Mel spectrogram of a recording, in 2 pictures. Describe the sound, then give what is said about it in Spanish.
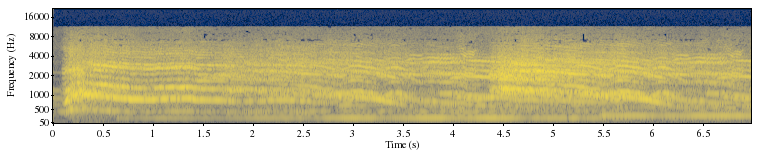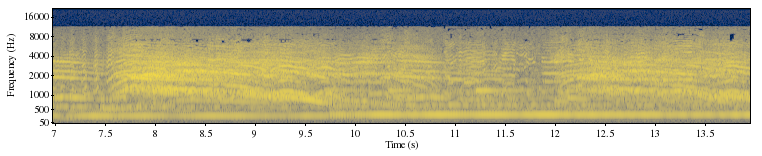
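A terrible scream and children's shouting, heard as continuous loud, high wailing cries with repeatedly falling pitch over a steady low drone, filling the whole stretch without pause. “No tardaron en oír un espantoso alarido seguido de un escalofriante griterío infantil.”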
